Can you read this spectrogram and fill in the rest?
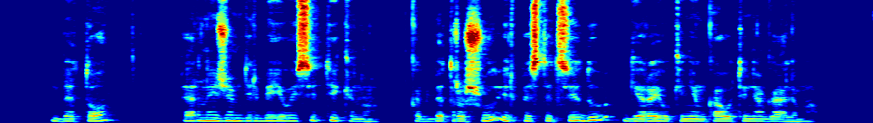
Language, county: Lithuanian, Kaunas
